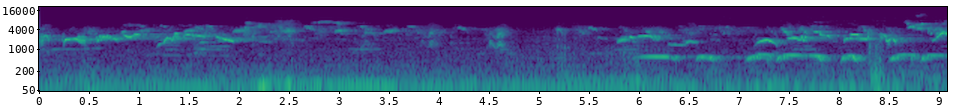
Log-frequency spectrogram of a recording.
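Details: Great tits bringing food to a nestbox on an evening, with nestlings heard near the end, give bursts of high, thin chirps and twittering, with a lower, repeated rounded note joining later over a low background rumble.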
